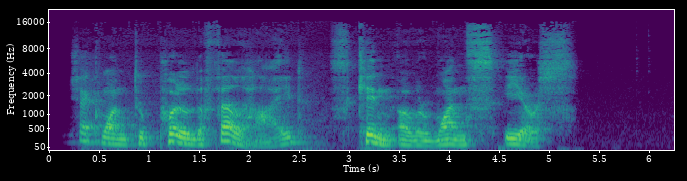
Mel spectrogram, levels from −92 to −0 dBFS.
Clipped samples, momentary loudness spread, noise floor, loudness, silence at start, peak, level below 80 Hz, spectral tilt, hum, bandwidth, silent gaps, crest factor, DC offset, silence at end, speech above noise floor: under 0.1%; 12 LU; -75 dBFS; -27 LUFS; 0.25 s; -8 dBFS; -60 dBFS; -5 dB/octave; none; 16.5 kHz; none; 18 dB; under 0.1%; 1 s; 48 dB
